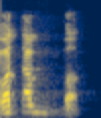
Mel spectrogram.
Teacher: یہاں پہ دال الف زبر دا اوپر مد ہے، مد منفصل، اس کو تھوڑا کھینچیں گے اور یہاں پر تشدید ہے، اور جب ہم روکیں گے تو ایسا لگے گا آخر میں کہ ہم با زبر ب پڑھ رہے ہیں۔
